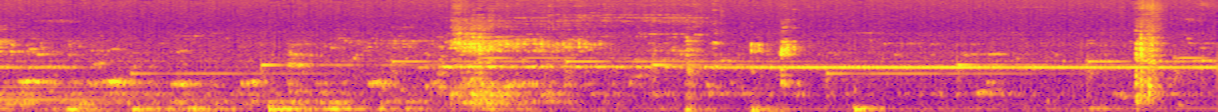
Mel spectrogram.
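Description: Soft thuds and small knocks of a tailor handling cloth and tools on a work table, with a faint steady high tone underneath.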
